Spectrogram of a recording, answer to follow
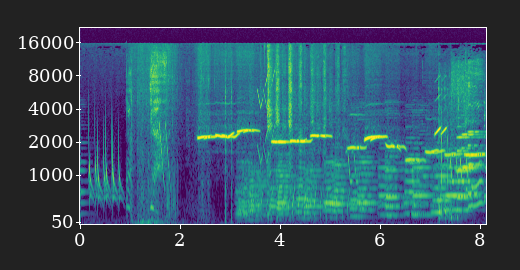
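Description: Cartoon sound effects: a quick run of short falling pitch glides and a sweep, then a brief hush. After that, light background music comes in with a high whistle-like melody over accompaniment.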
